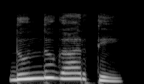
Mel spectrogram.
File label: "ದುಂದುಗಾರ್ತಿ", Kannada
